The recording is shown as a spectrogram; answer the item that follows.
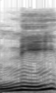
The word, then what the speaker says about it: knee: K is, the ones I've listed are knee, Knee. knife, Knife. knight, night, not, cannot, and no. Okay, we used to pronounce the Ks, and I You're wish that we joking.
